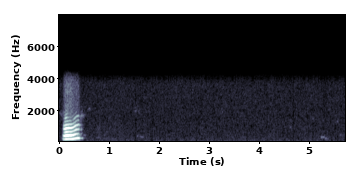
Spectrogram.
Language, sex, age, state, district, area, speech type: Dogri, female, 45-60, Jammu and Kashmir, Samba, rural, conversation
